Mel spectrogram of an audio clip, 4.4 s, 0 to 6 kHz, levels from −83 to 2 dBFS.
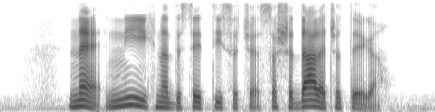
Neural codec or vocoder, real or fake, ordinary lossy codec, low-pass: none; real; none; 5.4 kHz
